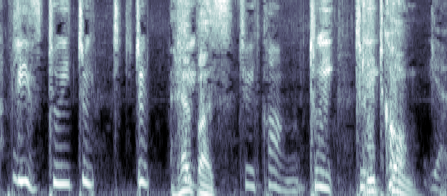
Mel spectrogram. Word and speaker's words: Tuikong: Tuikong. Tuikong. Yeah. Like Not King tweet. Kong and then tweet.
